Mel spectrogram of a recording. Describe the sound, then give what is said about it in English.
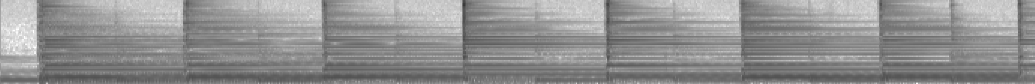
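Acoustic guitar played with the thumb striking the low E string and the index finger lightly strumming the remaining strings, giving a steady repeating bass-note-and-strum pattern at an even moderate tempo with soft accents and no voices. “All you're gonna do is take your thumb, have it hit the low E string, and then the top of your index finger is gonna strum the rest of the strings. So just go ahead and repeat that. Here's how it will sound.”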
